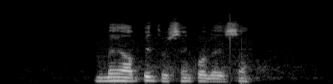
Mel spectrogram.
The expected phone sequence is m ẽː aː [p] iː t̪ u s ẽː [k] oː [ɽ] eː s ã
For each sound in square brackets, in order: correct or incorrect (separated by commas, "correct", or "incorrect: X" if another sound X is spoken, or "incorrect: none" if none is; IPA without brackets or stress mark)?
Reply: correct, correct, incorrect: l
